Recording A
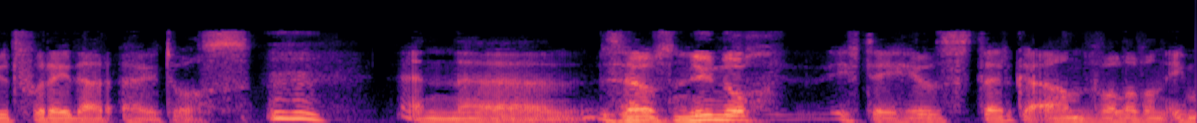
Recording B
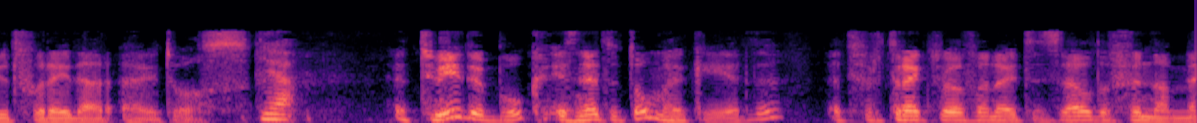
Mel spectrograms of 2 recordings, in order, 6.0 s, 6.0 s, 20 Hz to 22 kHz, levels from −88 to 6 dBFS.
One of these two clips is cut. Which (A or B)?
B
